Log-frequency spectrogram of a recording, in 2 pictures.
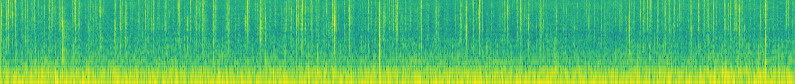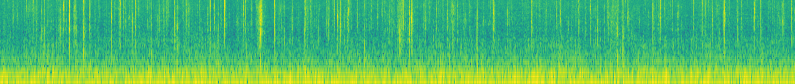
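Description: Burning wood crackles and pops sharply.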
